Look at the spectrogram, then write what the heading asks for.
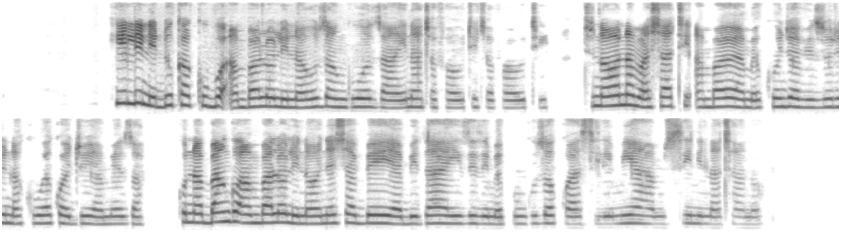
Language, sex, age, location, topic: Swahili, female, 18-24, Nairobi, finance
